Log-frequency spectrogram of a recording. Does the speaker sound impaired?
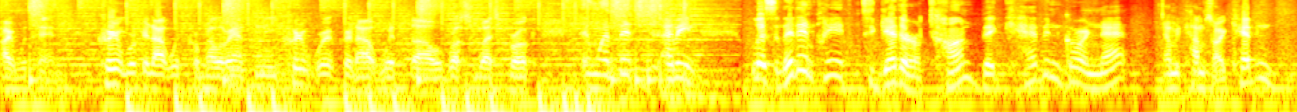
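No.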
